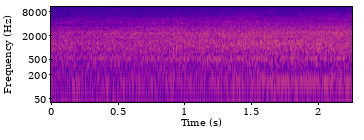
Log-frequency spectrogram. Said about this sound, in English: Anyhow, I'm crossing Carrollton. There's a bus on the corner.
